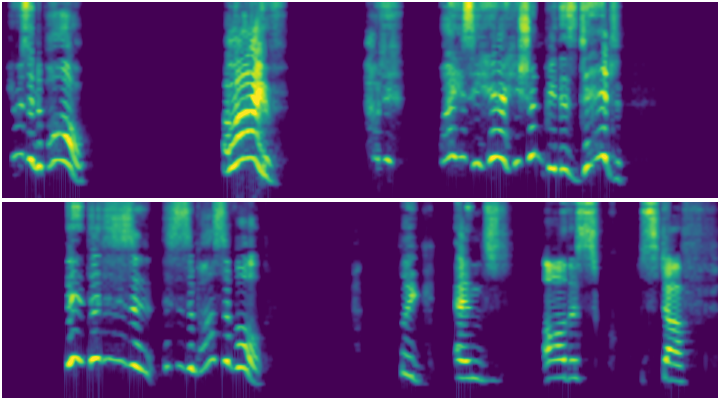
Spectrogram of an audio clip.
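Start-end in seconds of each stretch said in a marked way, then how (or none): 0.0-9.8 high, near-crying panicked rambling; Ella in shocked near tears over a friend's body; frantic disbelief. Acted. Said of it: "she just starts talking aloud".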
